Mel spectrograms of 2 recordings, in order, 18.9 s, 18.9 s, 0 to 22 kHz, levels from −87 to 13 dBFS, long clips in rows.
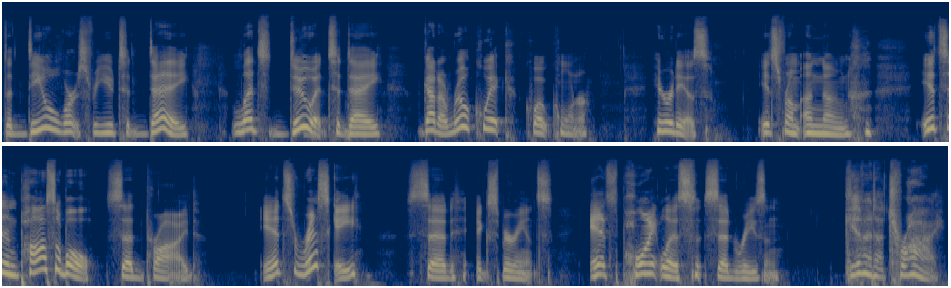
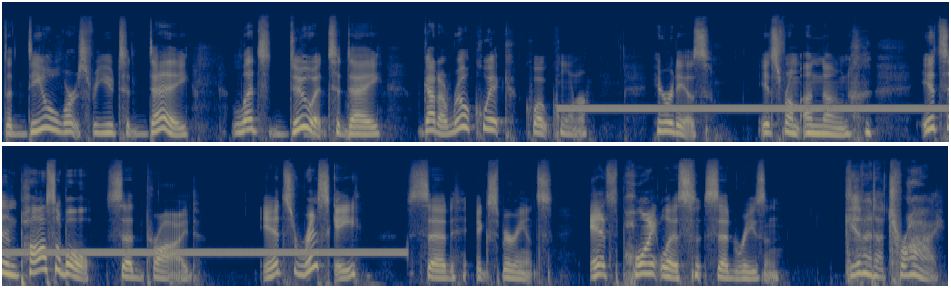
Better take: first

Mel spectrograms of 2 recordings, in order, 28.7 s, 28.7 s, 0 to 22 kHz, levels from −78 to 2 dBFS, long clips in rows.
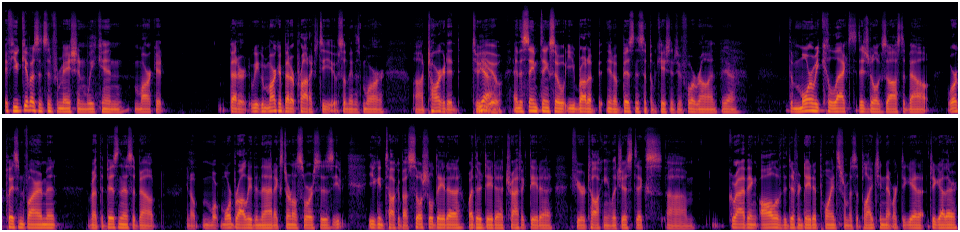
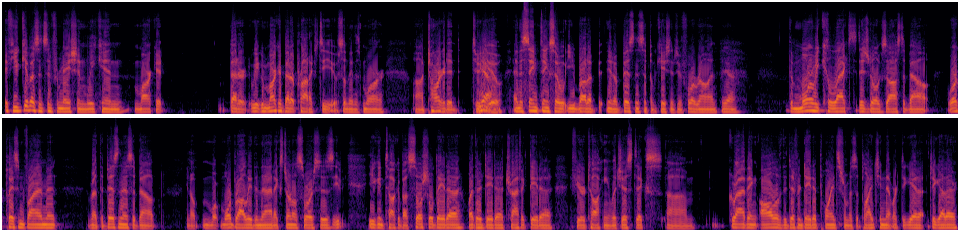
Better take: first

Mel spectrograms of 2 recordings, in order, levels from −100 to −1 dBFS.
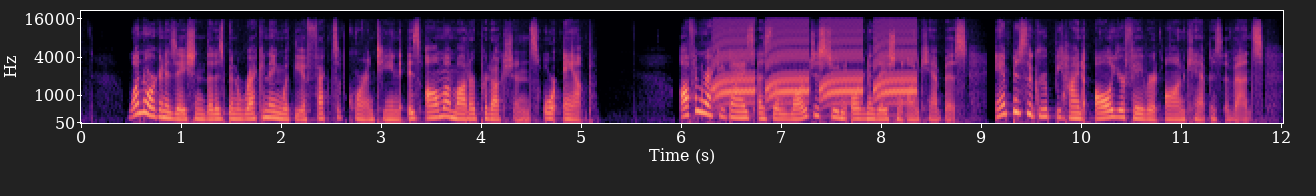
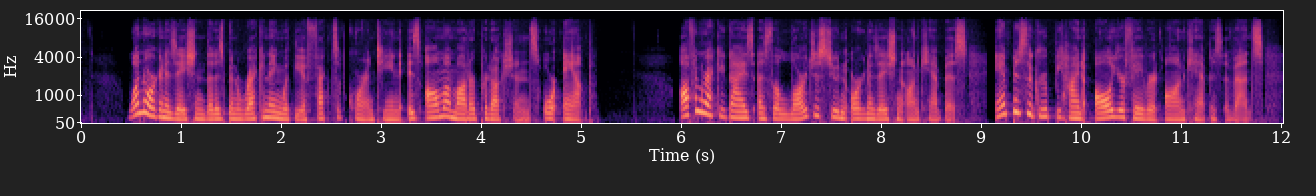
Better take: second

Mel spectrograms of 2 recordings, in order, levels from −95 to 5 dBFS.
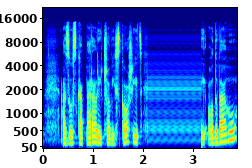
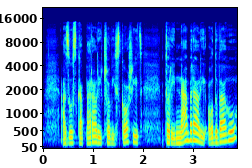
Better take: second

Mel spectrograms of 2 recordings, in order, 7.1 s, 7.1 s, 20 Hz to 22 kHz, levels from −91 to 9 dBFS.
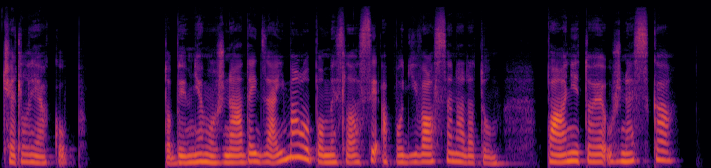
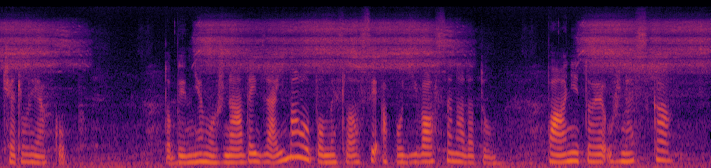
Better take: first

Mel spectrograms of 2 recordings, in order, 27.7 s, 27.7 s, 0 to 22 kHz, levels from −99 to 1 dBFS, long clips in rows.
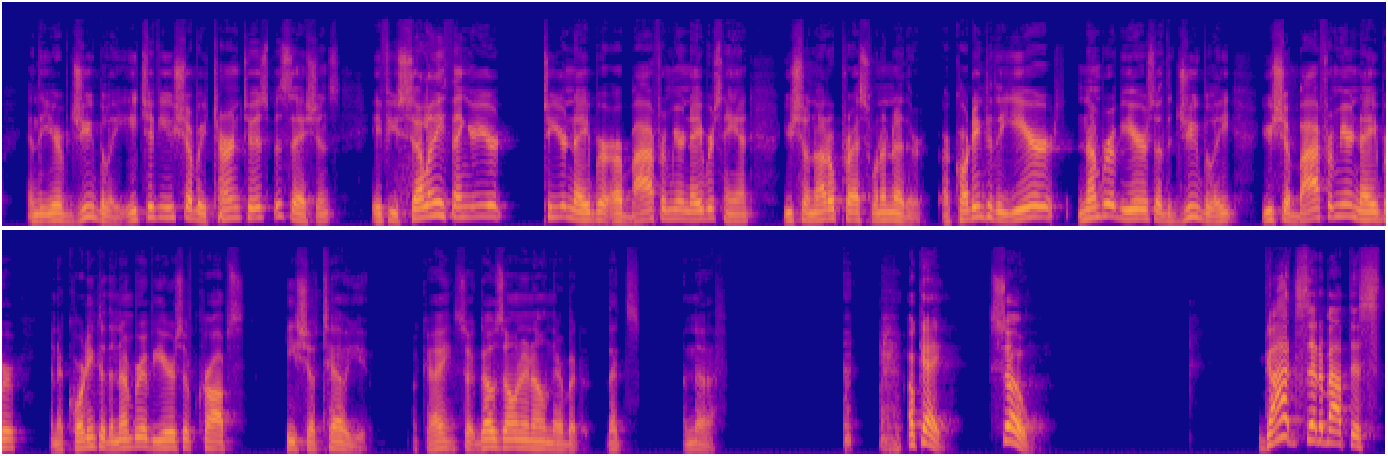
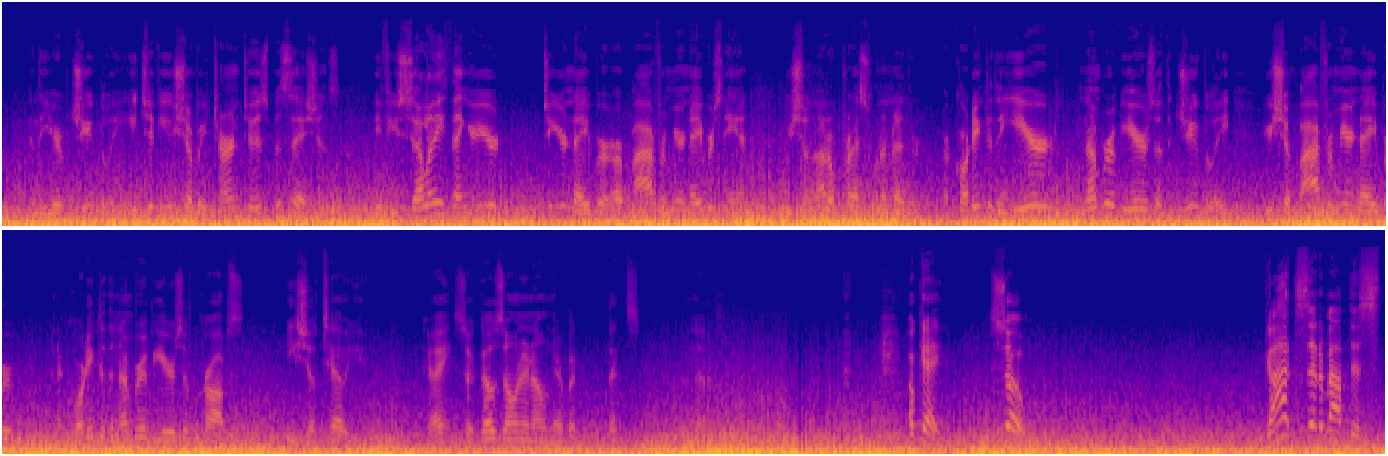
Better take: first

